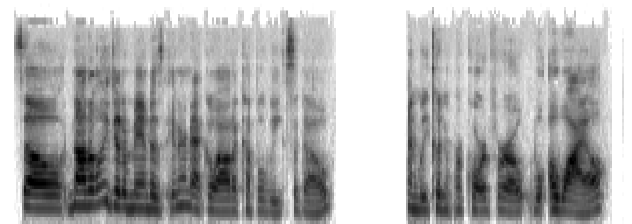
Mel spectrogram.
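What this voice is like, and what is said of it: Sickly-sounding voice. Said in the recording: “my voice is a little bit like yours, a little uneasy. Sickly sounding, at least to me.”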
